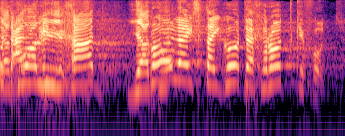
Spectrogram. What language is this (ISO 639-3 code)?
heb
